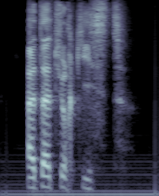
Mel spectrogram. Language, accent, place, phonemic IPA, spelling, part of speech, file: French, France, Lyon, /a.ta.tyʁ.kist/, ataturkiste, adjective, LL-Q150 (fra)-ataturkiste.wav
- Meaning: Ataturkist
